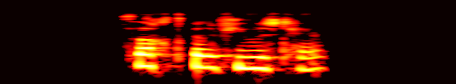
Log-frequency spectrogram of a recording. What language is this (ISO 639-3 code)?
urd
